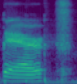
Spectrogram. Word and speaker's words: ye: It was spelled ye, like ye old hotel or whatever. But guess what? That Y was pronounced th. Like the.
